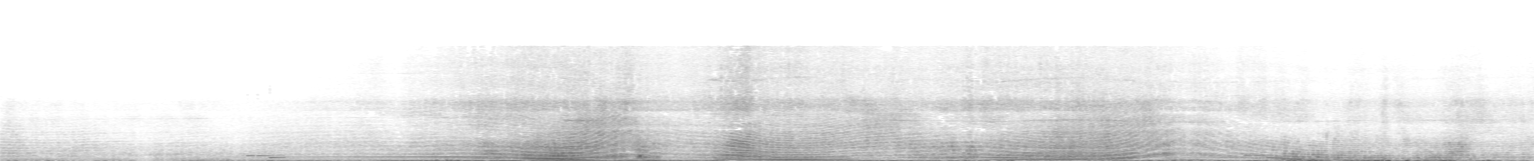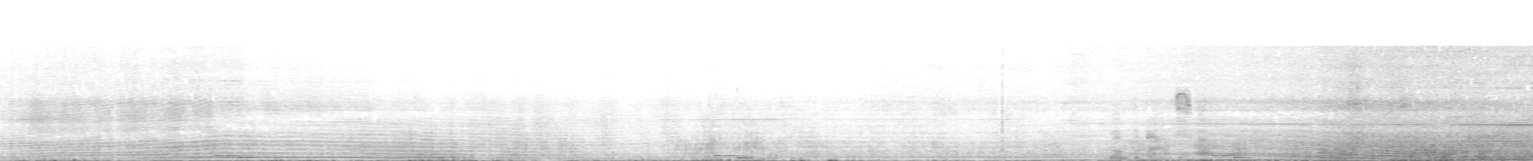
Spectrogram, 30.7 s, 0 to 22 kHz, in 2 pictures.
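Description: Electric RC helicopter with a brushless X-Nova motor and 715 mm rotor blades, flying. The rotor and motor whine swoops up and down in pitch as it passes, and grows louder near the end as it comes in low.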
